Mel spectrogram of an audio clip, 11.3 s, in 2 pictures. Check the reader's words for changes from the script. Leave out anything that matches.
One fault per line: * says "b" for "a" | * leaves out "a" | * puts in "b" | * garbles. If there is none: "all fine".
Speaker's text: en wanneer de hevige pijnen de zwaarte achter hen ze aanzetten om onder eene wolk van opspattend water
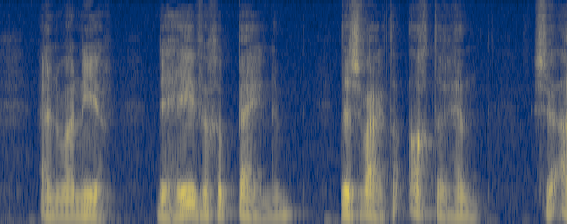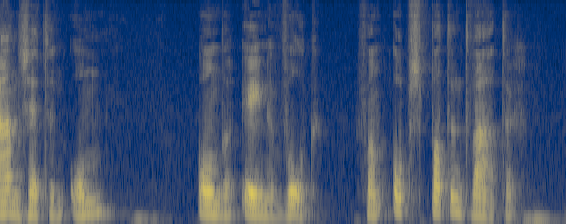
all fine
